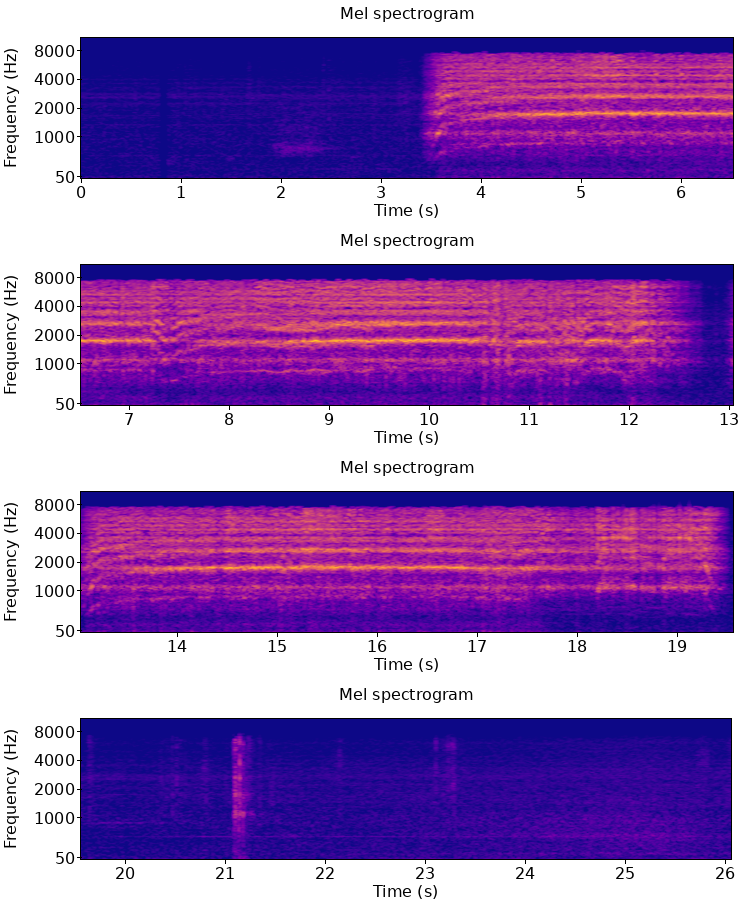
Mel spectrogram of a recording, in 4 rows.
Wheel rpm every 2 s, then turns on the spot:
0, 20, 210, 230, 210, 210, 80, 230, 230, 220, 0, 0, 0.
none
